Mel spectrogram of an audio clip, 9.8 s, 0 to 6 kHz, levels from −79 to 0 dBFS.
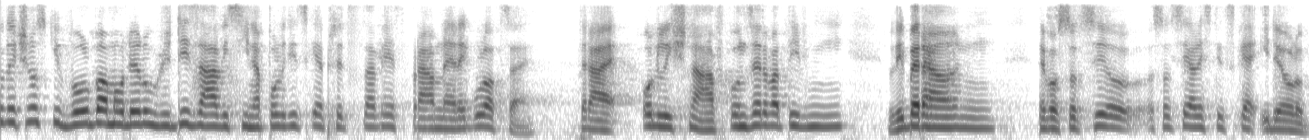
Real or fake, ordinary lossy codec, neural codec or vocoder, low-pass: fake; AAC, 32 kbps; codec, 16 kHz, about 1 kbps, DyCAST, with the encoder's durations; 5.4 kHz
